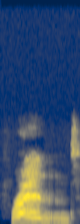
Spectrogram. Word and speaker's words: friend: So really listen to friend, friend.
